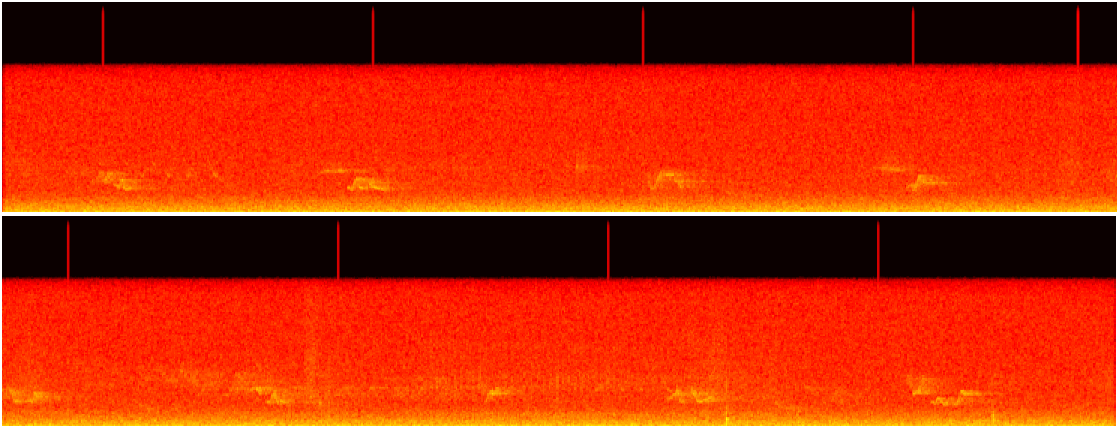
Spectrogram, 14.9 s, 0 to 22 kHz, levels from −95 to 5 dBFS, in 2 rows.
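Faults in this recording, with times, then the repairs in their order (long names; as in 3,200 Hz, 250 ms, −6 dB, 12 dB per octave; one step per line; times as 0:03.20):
scratch tick 33 1/3 rpm
0:07.17: click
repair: click removal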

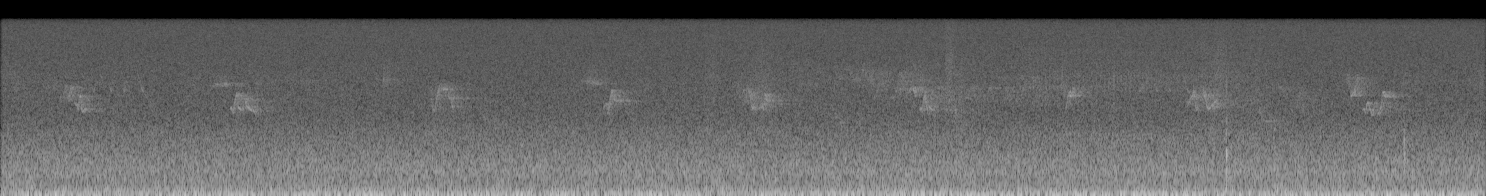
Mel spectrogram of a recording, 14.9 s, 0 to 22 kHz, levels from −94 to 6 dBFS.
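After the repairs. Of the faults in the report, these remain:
none of them is left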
